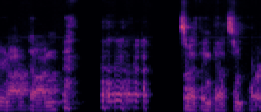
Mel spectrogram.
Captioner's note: laughs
